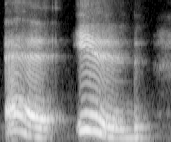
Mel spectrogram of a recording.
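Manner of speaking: "e-, id" broken into its two parts; a slow teacher demo of the "id" ending; sounding out id. Shown as a demonstration. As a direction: stretch "e-" then land on "id". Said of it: "E D is going to say".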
